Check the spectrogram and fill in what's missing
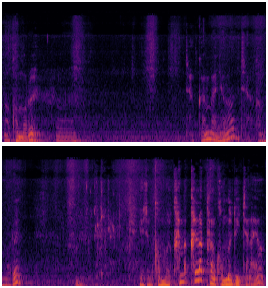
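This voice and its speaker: A man giving a calm painting lesson, talking through each brushstroke and often dropping to a near whisper. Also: on the low side, measured pace, long pauses, background noise. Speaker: art instructor. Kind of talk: painting tutorial narration.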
